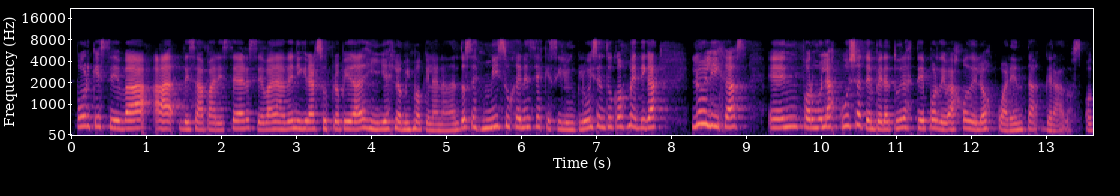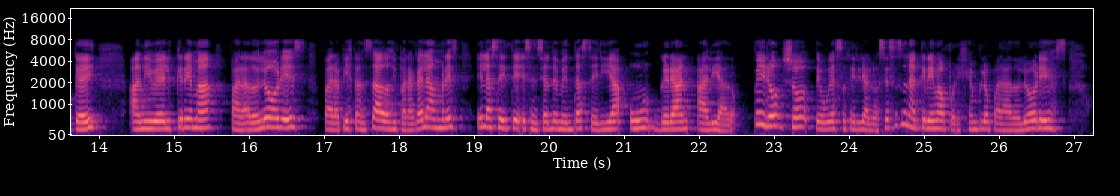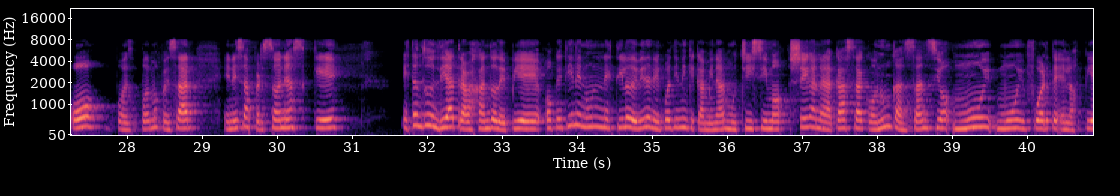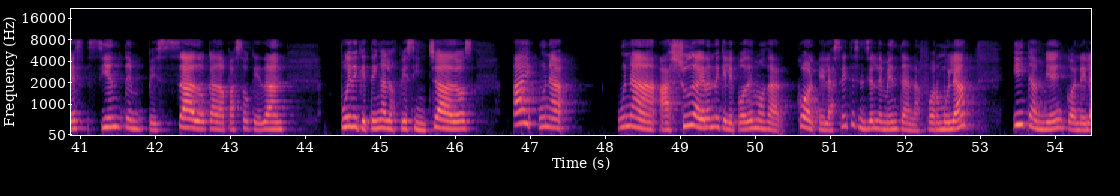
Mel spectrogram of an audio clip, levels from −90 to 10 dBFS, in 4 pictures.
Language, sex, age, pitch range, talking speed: Spanish, female, 20-39, 225-275 Hz, 170 wpm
